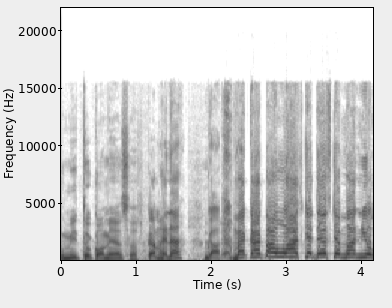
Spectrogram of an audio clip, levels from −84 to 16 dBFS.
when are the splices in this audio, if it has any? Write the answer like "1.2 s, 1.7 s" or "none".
2.0 s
